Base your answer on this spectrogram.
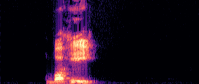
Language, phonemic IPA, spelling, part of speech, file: Odia, /bɔhi/, ବହି, noun, Or-ବହି.oga
- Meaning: book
